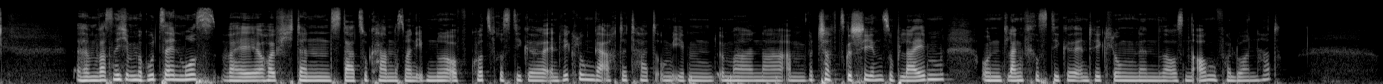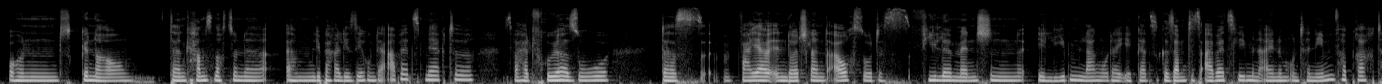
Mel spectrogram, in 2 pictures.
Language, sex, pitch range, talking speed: German, female, 175-190 Hz, 165 wpm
